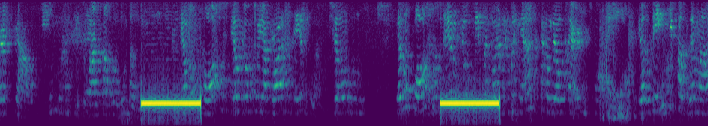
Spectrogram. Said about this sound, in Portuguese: Tá chamando.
